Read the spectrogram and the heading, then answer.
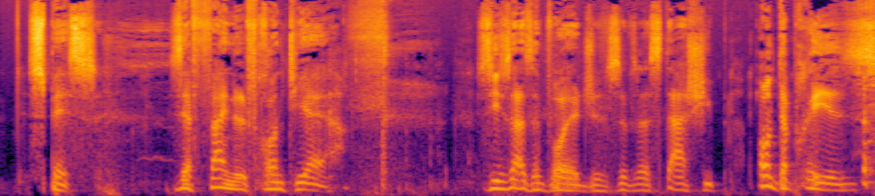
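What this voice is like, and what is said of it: Comic French accent, Inspector Clouseau. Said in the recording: “with a French accent ... I sounded like Peter Sellers ... Inspector Clouseau”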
